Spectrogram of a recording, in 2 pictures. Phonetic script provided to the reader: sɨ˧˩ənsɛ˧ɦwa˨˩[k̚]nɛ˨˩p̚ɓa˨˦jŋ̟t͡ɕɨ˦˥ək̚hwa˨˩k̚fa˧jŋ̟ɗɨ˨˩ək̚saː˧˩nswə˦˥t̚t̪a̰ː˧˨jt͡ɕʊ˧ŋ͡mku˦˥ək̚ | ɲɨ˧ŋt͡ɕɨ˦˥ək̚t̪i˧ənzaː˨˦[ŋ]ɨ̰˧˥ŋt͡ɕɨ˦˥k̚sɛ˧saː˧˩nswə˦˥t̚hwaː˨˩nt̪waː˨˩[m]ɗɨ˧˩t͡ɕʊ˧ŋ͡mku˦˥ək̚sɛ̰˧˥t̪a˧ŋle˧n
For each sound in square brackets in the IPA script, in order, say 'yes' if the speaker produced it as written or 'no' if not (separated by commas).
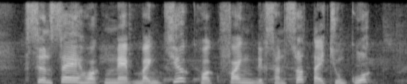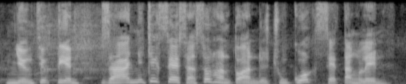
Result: yes, no, no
